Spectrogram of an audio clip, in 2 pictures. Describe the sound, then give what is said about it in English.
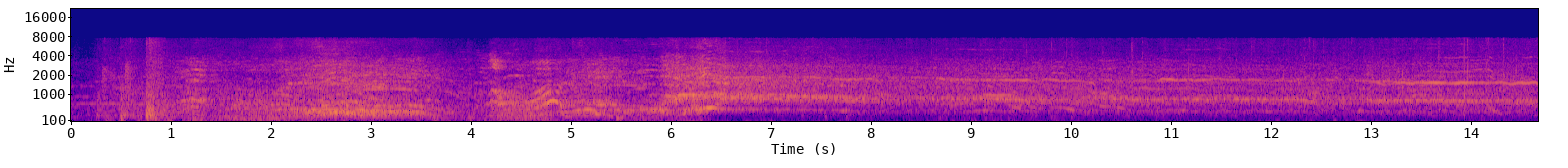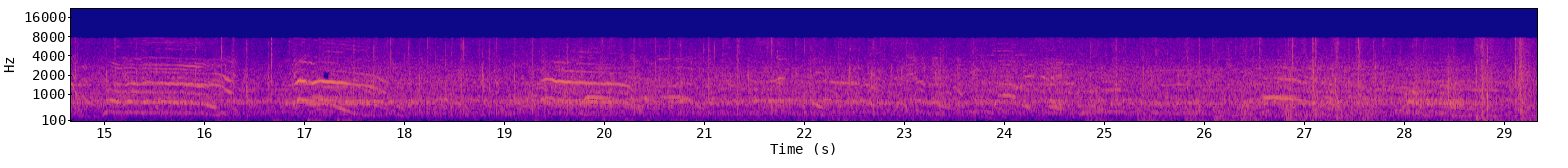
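Football stadium crowd roars as Watford score a second-half goal against Rotherham, the ball rifled into the bottom corner after a corner. A loud, sustained cheer with chanting swells after a few early bursts and holds steady to the end. “And that is the sound of Yasser Asprilla rifling the ball into the bottom right-hand corner of the goal.”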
